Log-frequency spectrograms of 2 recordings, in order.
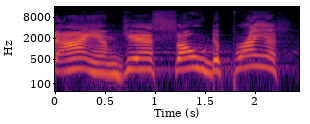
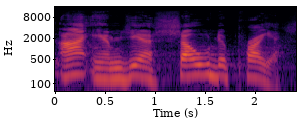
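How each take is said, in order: First: Higher, drawn-out mock lament; emphatic complaint. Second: Slow, low, soft imitation of a dejected woman; depressed. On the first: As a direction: repeat the woe slowly, pitched up to be heard. Repeating her complaint after being questioned. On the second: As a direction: drag it out, sunk and quiet. Retelling a depressed lady's complaint.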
